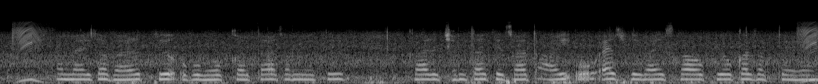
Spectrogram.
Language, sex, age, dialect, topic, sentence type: Hindi, female, 25-30, Kanauji Braj Bhasha, banking, statement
